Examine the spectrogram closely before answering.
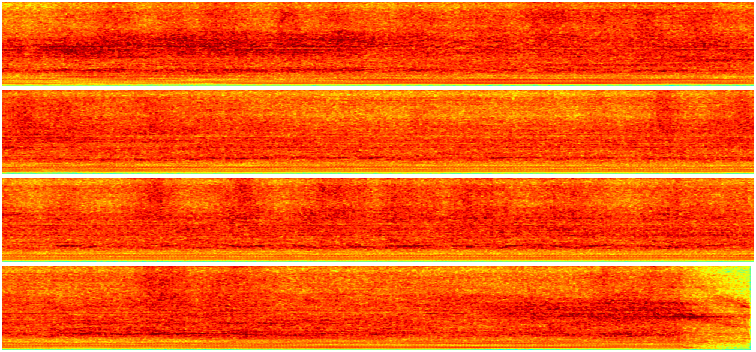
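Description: Compact WAP Ágil electric pressure washer running steadily under load, driving a snow foam lance, with the hiss of foam spraying out. Near the end the motor stops and its hum falls in pitch as it winds down.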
